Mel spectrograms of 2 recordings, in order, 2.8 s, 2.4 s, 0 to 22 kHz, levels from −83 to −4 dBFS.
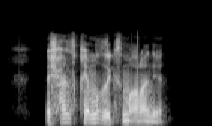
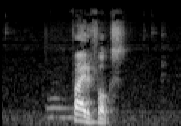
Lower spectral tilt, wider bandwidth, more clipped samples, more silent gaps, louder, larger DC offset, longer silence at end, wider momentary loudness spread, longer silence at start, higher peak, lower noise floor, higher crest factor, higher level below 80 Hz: about the same, -4 dB/octave vs -3 dB/octave; second, 8 kHz vs 16.5 kHz; neither; neither; about the same, -18 LUFS vs -18 LUFS; neither; about the same, 0.65 s vs 0.75 s; second, 7 LU vs 23 LU; about the same, 0.6 s vs 0.65 s; about the same, -2 dBFS vs -2 dBFS; first, -85 dBFS vs -56 dBFS; about the same, 18 dB vs 20 dB; about the same, -58 dBFS vs -62 dBFS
